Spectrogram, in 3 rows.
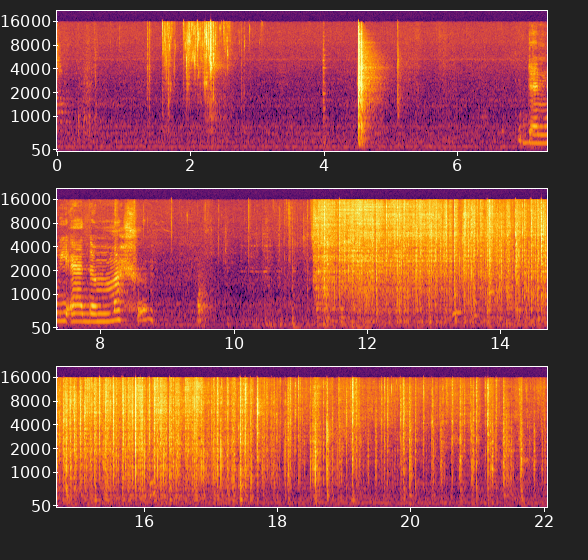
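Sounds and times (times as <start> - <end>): mushrooms sizzling in hot oil: 11.2 - 19.7.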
